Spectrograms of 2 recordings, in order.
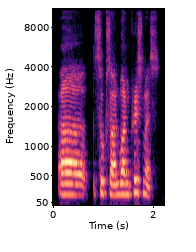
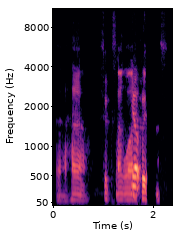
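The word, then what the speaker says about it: สุขสันต์วันคริสต์มาส: Suksan One Christmas. Suksan One Christmas.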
